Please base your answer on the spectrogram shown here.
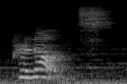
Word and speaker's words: pronounce: First of all, pronounce.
